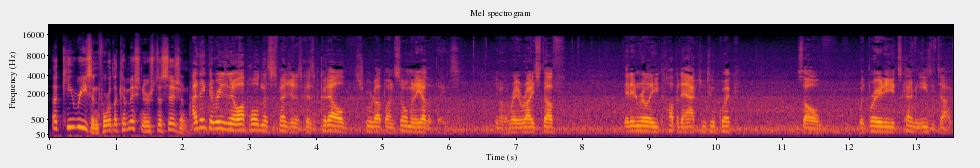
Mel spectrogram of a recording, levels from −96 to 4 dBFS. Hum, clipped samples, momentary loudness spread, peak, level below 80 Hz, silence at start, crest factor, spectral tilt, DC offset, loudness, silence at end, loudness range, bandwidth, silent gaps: none; under 0.1%; 20 LU; 0 dBFS; -64 dBFS; 0.05 s; 20 dB; -4 dB/octave; under 0.1%; -20 LUFS; 0 s; 4 LU; 16 kHz; none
